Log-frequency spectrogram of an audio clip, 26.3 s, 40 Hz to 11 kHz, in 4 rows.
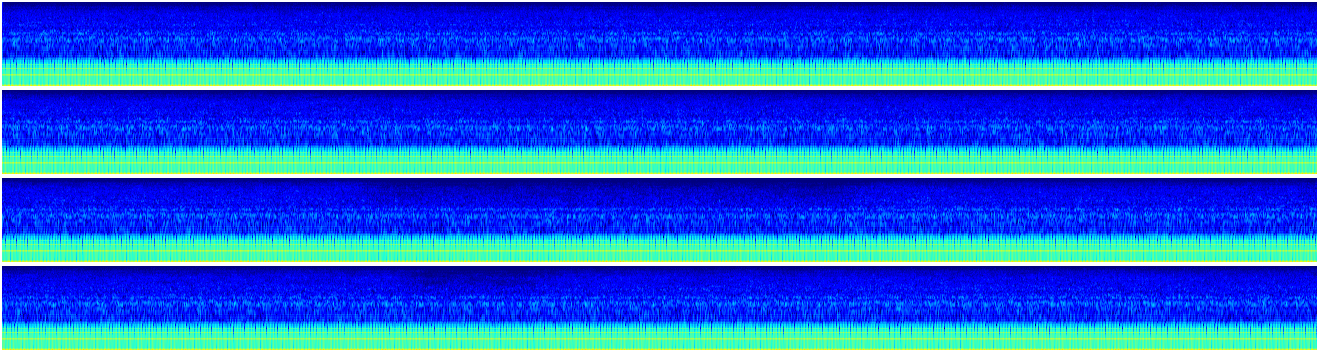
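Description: Ferrari GTC4Lusso with a Capristo exhaust idling steadily, a low, even exhaust note that holds unchanged throughout.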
